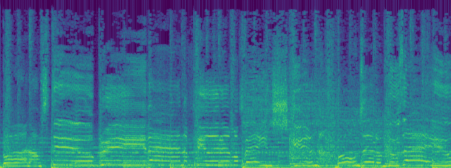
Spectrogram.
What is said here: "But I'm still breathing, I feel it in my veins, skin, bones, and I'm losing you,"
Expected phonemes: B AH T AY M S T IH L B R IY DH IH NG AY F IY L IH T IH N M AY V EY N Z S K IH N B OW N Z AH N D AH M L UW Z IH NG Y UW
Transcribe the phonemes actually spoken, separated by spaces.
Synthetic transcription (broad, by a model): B AH T AY M S T IH L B R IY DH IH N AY F IY L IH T IH N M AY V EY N S K IH N B OW N Z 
